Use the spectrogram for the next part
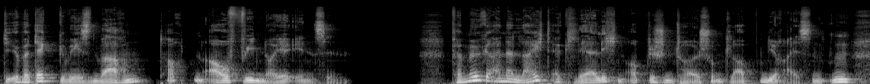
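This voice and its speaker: Male audiobook narrator, deep and gravelly, lively storytelling delivery. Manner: lively storytelling, voicing each character's quoted lines. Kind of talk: scripted narration of a classic novel.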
